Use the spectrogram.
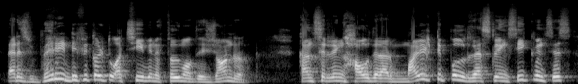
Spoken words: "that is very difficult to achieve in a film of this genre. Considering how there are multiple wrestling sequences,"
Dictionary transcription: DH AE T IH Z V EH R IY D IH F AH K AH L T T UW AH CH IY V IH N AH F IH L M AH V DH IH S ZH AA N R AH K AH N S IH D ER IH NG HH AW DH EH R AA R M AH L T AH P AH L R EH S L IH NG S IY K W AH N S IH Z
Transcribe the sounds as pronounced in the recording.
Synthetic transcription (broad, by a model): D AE T IH Z V EH R IY D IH F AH K AH L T T UW AH CH IY V IH N AH F IH L M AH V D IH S ZH AA N R AH K AH N S IH D ER IH NG HH AW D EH R AA R M AH L T AH P AH L R EH S L IH NG S IY K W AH N S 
